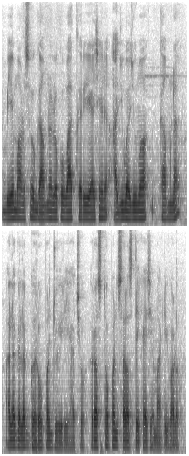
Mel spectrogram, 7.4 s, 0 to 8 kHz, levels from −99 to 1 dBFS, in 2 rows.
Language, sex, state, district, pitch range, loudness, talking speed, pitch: Gujarati, male, Gujarat, Valsad, 95-105 Hz, -19 LUFS, 195 wpm, 100 Hz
